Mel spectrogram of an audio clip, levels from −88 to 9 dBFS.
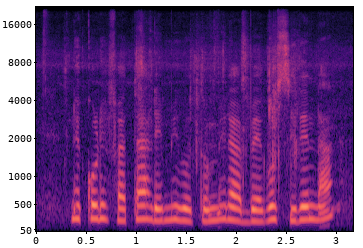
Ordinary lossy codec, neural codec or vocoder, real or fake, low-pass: none; none; real; none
